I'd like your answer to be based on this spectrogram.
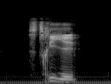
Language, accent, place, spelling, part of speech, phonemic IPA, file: French, France, Lyon, strié, verb / adjective, /stʁi.je/, LL-Q150 (fra)-strié.wav
- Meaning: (verb) past participle of strier; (adjective) 1. striated 2. ribbed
